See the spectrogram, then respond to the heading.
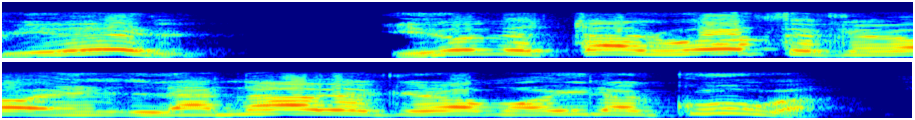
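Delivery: put-on very loud, high, classic rioplatense Argentine accent. Retelling an anecdote, quoting a voice heard on the boat: classic Argentine accent. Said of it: "un clásico acento argentino o rioplatense".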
